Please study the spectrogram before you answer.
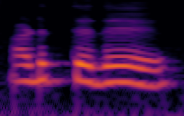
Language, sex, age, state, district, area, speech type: Tamil, female, 45-60, Tamil Nadu, Namakkal, rural, read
